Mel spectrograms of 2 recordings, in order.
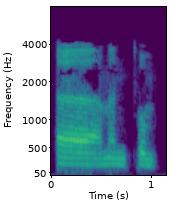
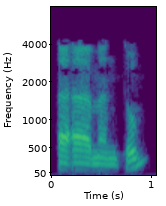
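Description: First: The second glottal stop becomes a long vowel. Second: Both glottal stops at the start are pronounced. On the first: "وإبدال الثانية ألفا" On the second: "بتحقيق الهمزتين"

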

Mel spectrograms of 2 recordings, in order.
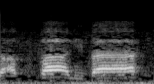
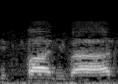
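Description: First: The word ends with an h sound at the pause. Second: The word ends with a t sound at the pause. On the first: This is a rare way of pausing used by some. The speaker calls it wrong. "يقف بالهاء فيقول الطالبات" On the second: This is the more eloquent, common way of pausing. The speaker calls it right. "فالأفصح الوقف بالتاء لا بالهاء"

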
